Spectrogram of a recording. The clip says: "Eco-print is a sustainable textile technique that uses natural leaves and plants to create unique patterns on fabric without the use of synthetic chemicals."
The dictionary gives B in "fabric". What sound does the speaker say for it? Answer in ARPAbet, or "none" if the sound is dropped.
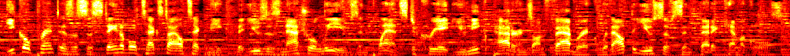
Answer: B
